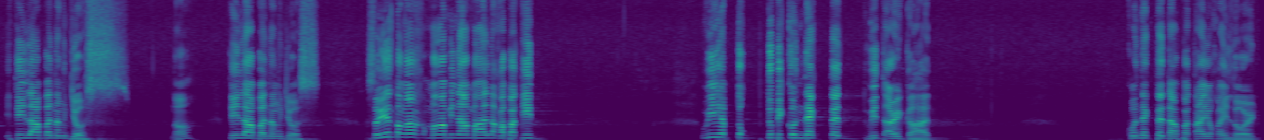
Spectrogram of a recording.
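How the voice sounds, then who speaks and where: A man's voice: high voice, expressive, moderate pace, pauses often, bright, forceful tone, no echo, studio quality. A middle-aged priest giving a conversational talk to a youth gathering, switching between Tagalog and English with frequent asides. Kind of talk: sermon-style talk at a youth congress.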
